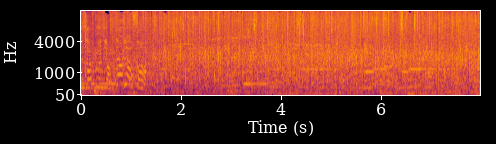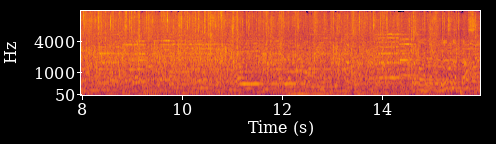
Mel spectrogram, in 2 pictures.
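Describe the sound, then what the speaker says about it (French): An indoor festival audience applauds cosplay contestants at a Saturday costume competition, with steady clapping and crowd noise under a loud, busy hall mixed with music and chatter throughout. "vous pouvez les applaudir bien bien fort"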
